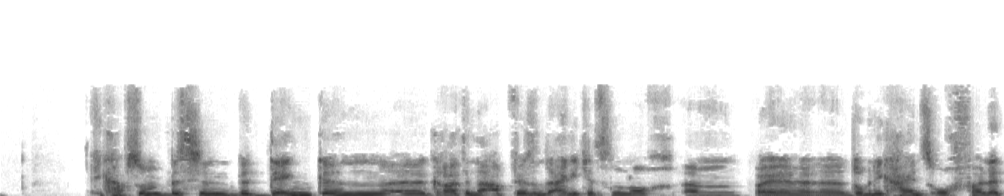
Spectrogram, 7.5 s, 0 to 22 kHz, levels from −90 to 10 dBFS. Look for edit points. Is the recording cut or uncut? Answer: cut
